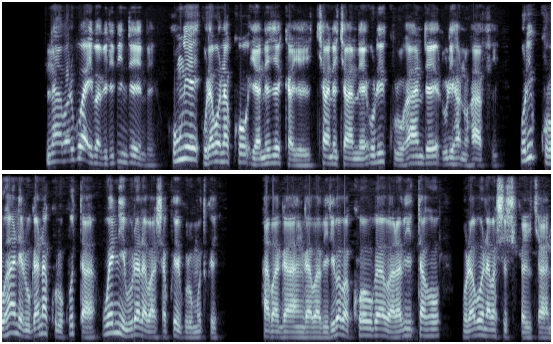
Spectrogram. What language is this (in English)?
Kinyarwanda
